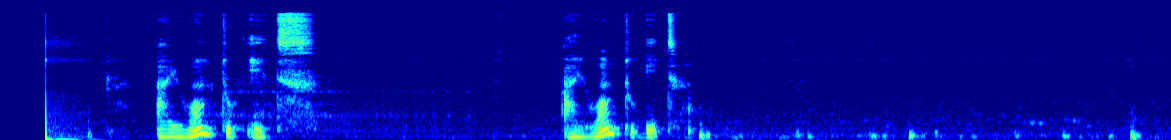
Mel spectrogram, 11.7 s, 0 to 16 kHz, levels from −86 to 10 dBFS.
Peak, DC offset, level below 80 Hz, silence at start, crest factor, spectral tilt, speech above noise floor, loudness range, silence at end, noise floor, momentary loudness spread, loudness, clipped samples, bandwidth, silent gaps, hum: -14 dBFS; under 0.1%; -54 dBFS; 0.45 s; 24 dB; -4.5 dB/octave; 39 dB; 14 LU; 0.3 s; -71 dBFS; 21 LU; -33 LUFS; under 0.1%; 11.5 kHz; none; none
